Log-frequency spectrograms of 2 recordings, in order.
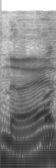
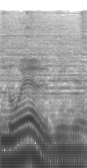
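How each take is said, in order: First: The o and ë are said as separate syllables. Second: The o glides into the ë with a w sound. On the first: "tu prononces vraiment les deux lettres comme presque séparément" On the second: "faut que t'ajoutes un W"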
